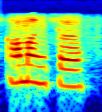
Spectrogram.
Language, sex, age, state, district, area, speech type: Tamil, female, 18-30, Tamil Nadu, Tirupattur, rural, conversation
